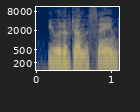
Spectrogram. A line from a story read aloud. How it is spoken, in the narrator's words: Jimmy said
